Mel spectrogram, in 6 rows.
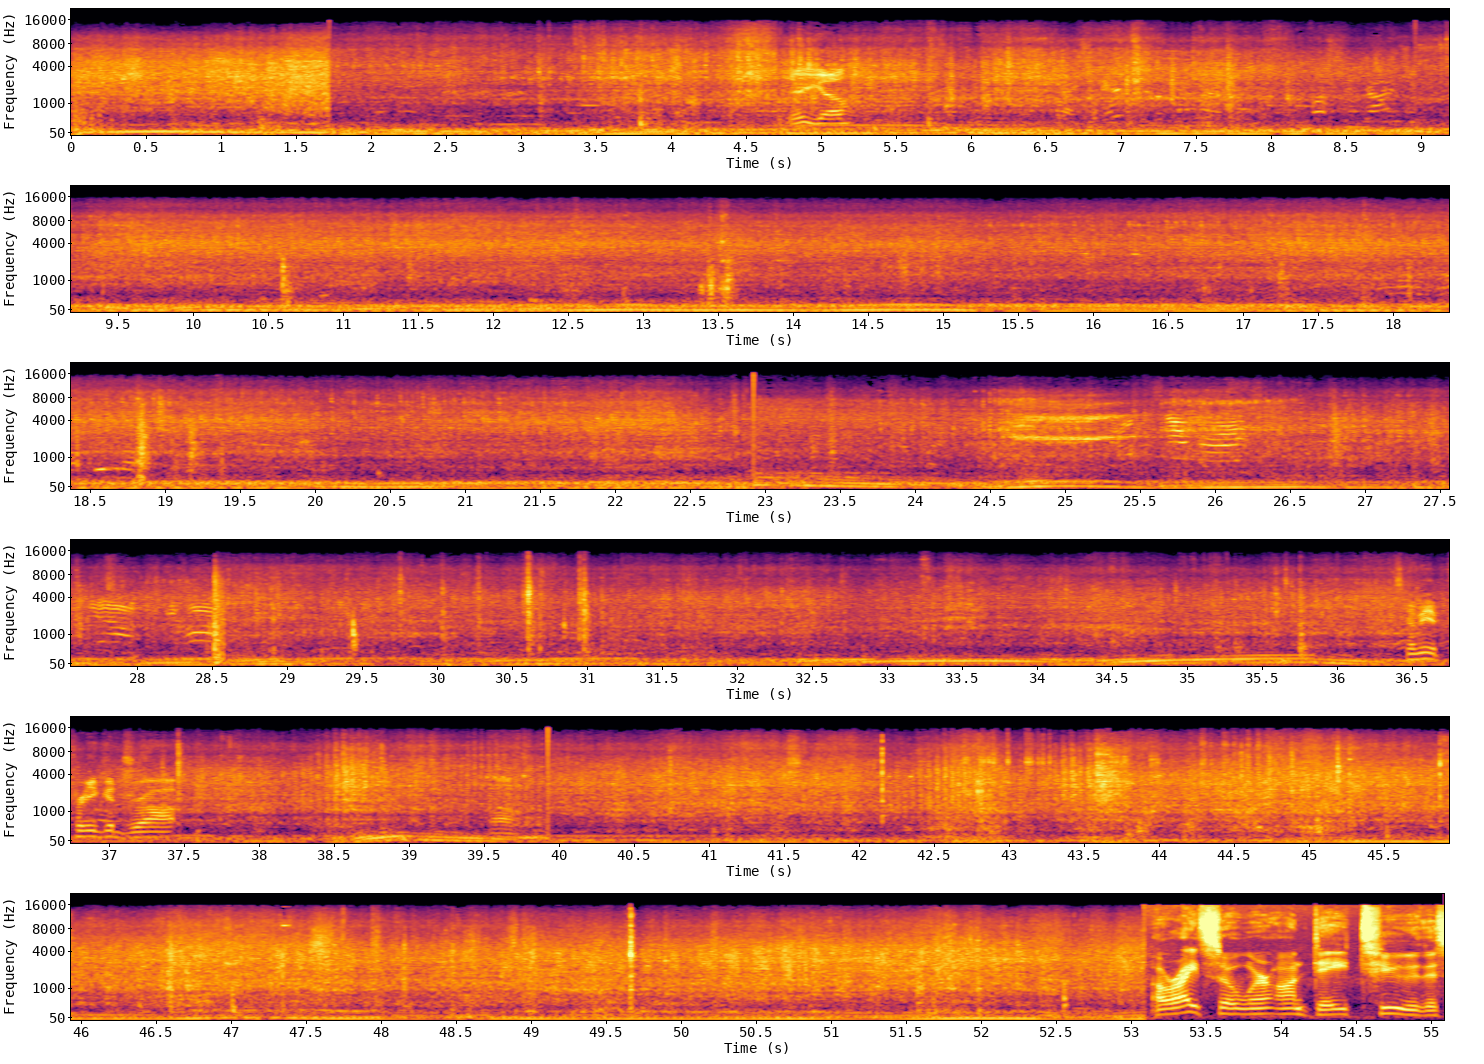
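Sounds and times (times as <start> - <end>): engine running at low revs: 0.0 - 25.1.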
